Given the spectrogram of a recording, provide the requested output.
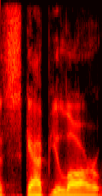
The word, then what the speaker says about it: scapular: I was just telling your screener, I'm not sure if it's scapula or scapular, so if I mispronounce it, please correct me. – Right? Yeah, scapular with an R at the end.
